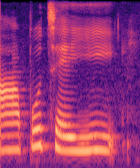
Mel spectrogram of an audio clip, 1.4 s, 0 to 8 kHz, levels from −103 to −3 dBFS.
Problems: none marked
